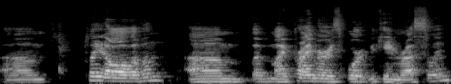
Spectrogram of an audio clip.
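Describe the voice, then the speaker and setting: With a normal speaking voice and lively intonation, a man talks at medium pitch and a fairly slow pace. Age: 60s. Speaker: retired pharmacist. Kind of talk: casual interview.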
